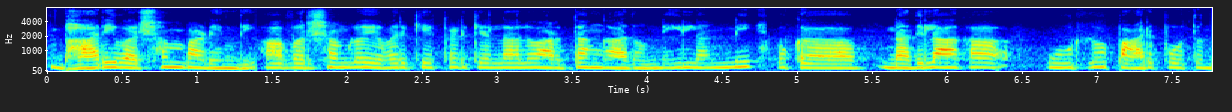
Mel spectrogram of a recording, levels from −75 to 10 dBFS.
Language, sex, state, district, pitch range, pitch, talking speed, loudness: Telugu, female, Andhra Pradesh, Krishna, 190-215 Hz, 205 Hz, 140 wpm, -18 LUFS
